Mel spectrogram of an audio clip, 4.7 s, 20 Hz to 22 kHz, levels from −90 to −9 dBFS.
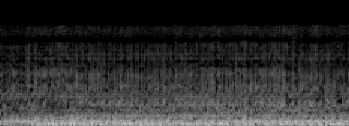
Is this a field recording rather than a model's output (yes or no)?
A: no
